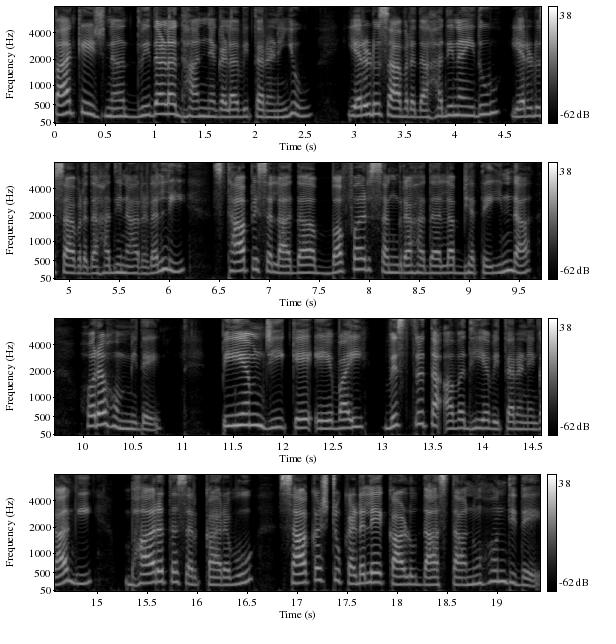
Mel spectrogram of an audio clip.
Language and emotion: Kannada, neutral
